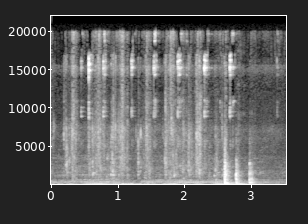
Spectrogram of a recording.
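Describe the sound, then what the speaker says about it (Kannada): Water is poured into a pot of cooked fresh cowpea sambar, a soft splashing pour that ends in a few louder splashes near the end. "ಒಂದು ಸ್ವಲ್ಪ ನೀವು ನೀರು ಹಾಕ್ಕೊಬೋದು ಏನು ತೊಂದರೆ ಇಲ್ಲ"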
